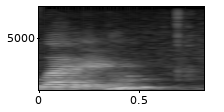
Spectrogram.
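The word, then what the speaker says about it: leading: block by the way it's called letting because these were actual pieces of lead so it's spelled l-e-a-d-i-n-g that were placed between the uh the type when they were doing the letter press kind of printing so that's where letting comes from it was actual strips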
